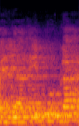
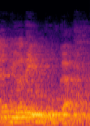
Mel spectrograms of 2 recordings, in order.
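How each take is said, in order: First: The first syllable has the vowel 'a'. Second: The first syllable has the vowel 'u'. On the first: "bi fathil ya'i ... Yang membaca fathah itu lebih fasih dan juga lebih masyhur" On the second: "wa dhammiha ... dan boleh juga dibaca dhamm"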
